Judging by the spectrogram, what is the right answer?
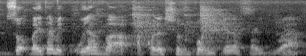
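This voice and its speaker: A man's voice: medium pitch, expressive, quick pace. A man guiding visitors through a dairy barn, explaining step by step and often checking that his listeners follow. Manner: explanatory, keeps checking "you get my point?". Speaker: farm guide. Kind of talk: explaining on a farm tour. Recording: noisy farm barn recording.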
